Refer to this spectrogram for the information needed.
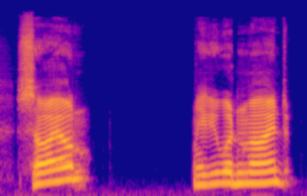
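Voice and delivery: captain summoning his champion, voice lifted; commanding call. Acted. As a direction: call out the order, loud and high. Captain gives champion an order.

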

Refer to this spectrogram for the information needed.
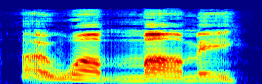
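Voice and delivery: put-on high, slow, tearful child; sobbed. A narrator's reading. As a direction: whimper for her mother. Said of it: "she sobbed".

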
